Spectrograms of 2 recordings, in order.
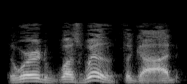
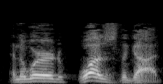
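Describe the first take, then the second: First: "with" drawn out and stressed before the God. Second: "was" punched louder before the God; stress on WAS. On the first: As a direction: lean slowly on "with". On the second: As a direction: hit the word "was" hard. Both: Shown as a demonstration. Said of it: "you can't say in the same sentence".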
